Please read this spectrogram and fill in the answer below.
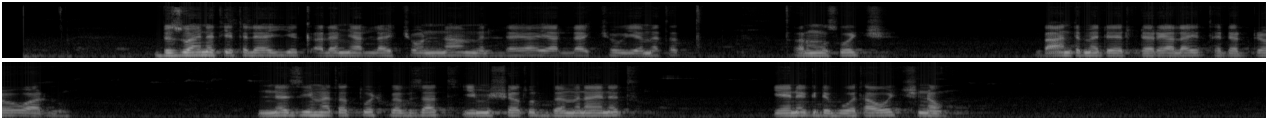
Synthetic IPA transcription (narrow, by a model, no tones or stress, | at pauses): bɨzuajnət̪jɛt̪ʰələjajːɛkʼələmjalːat͡ʃːɛwɨnːamɨlːəjajalːat͡ʃːɛwjɛmət̪ʼət̪ːʼ | əɾmusot͡ʃː | bəʔa̰nd̪məd̪əɾd̪əɾjalajt̪ʰəd̪əɾd̪əβwalːu | ʔɨnːəzːihmət̪ʼət̪ʼːo̞t͡ʃːbəβɨzat̪jɛmːiʃət̪ʼut̪bəmɨnajnət̪ | jɛnɨɡd̪bo̞t̪ʰawo̞t͡ʃːnəw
